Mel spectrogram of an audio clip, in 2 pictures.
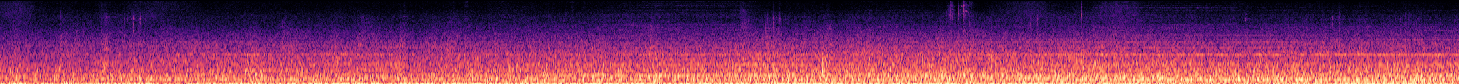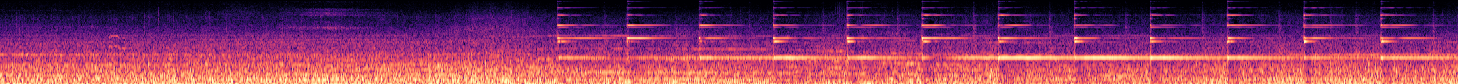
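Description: Diesel-hauled freight train running by, its locomotive engine and rolling cars making a steady rumble. About twenty seconds in, a grade-crossing bell starts ringing about twice a second.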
